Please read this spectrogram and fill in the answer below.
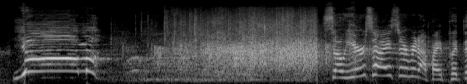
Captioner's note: applause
